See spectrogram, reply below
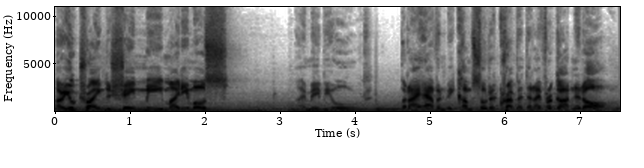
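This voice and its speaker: An actor playing a proud, stern old warrior retainer in a video game, bitter and scornful, bound to tradition. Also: male voice, fairly low pitch, natural voice. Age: older. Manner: slow, weighty, scornful delivery. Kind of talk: dramatic video game voice acting. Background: loud music.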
